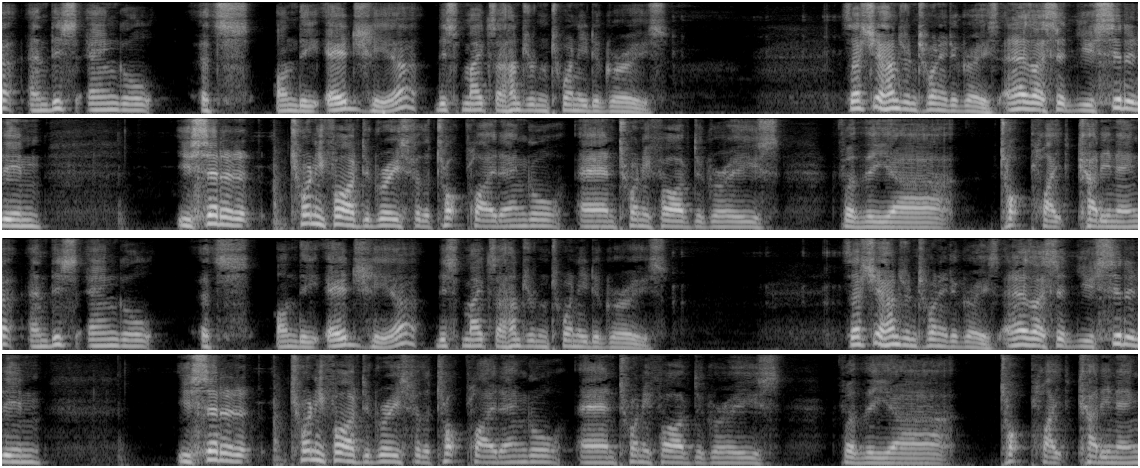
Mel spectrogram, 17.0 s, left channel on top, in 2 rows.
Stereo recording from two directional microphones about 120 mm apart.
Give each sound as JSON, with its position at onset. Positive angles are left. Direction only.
{"t": 0.0, "sound": "speech", "side_deg": 20}
{"t": 6.2, "sound": "speech", "side_deg": 25}
{"t": 9.8, "sound": "speech", "side_deg": 25}
{"t": 13.2, "sound": "speech", "side_deg": 45}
